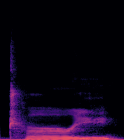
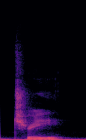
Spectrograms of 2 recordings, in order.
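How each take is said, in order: First: A short vowel separates the T and the R. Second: The T and the R blend with no vowel. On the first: The speaker calls it wrong. "That will end up with that turi sound" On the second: The speaker calls it right. "making less and less space between the T and the R sounds"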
